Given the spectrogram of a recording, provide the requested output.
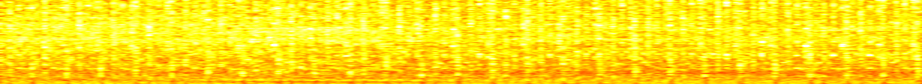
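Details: Buick after new cap, rotor, wires and ignition coil: loud rough idle with an uneven stumble about once a second; misfire persists, won't idle properly; owner suspects points/condenser, dirt or oil under distributor, or fuel delivery.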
